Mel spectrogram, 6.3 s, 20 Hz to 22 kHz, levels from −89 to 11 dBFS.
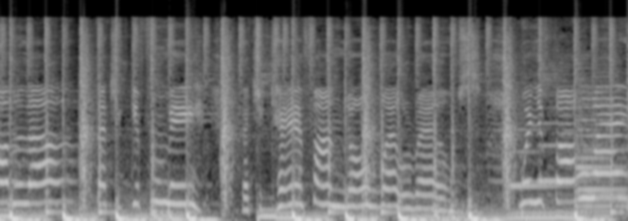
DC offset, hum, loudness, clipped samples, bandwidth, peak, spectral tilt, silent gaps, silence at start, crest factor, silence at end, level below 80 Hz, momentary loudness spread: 0.3%; none; -11 LUFS; 0.6%; 16.5 kHz; 0 dBFS; -4.5 dB/octave; none; 0 s; 10 dB; 0 s; -12 dBFS; 4 LU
